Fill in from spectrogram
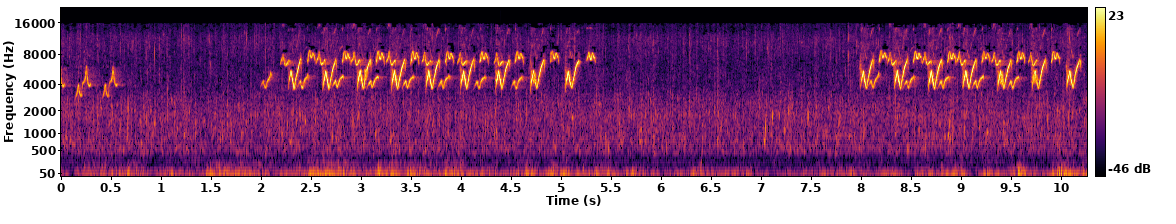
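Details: Cinereous tit repeating a fast, high, ringing two-note phrase in long strings of about ten. A brief snippet starts the clip, and a second strong burst follows after a pause.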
